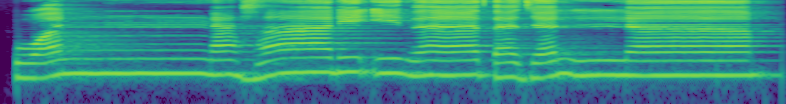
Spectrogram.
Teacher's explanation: وَالنَّهَارِ إِذَا تَجَلَّى، یہاں پر حروف شمسی ہے، واو کو نون کے ساتھ ملائیں گے، الف اور لام کو نہیں پڑھیں گے۔ نون مشدد ہے، نون مشدد پر غنہ ہوگا، الف مدہ ہے، ایک الف کے برابر کھینچ کے پڑھیں گے، را کے نیچے زیر ہے، را کو باریک پڑھیں گے۔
